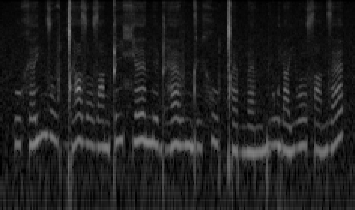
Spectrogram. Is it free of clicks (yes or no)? no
